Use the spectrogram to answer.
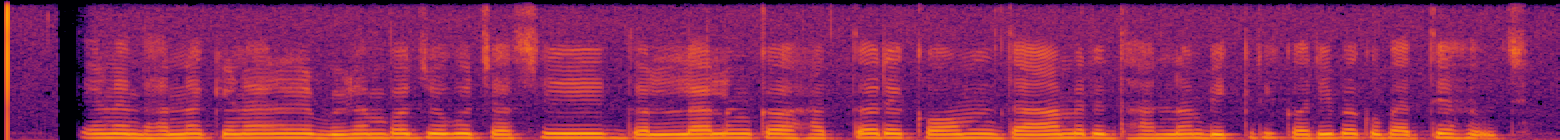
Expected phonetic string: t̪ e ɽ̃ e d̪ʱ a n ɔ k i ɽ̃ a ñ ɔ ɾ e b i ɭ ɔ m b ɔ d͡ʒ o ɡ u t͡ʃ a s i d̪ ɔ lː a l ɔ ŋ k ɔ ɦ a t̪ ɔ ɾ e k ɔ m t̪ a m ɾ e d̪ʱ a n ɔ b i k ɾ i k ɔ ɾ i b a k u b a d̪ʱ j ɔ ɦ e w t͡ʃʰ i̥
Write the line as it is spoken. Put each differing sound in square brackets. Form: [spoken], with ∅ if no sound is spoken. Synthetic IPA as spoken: t̪ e ɽ̃ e d̪ʱ a n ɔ k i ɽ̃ a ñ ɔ ɾ e b i ɭ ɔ m b ɔ d͡ʒ o ɡ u t͡ʃ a s i d̪ ɔ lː a l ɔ ŋ k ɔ ɦ a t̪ ɔ ɾ e k ɔ m [d̪] a m ɾ e d̪ʱ a n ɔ b i k ɾ i k ɔ ɾ i b a k u b a d̪ʱ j ɔ ɦ e w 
